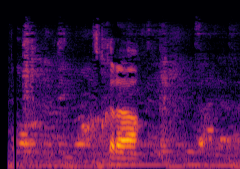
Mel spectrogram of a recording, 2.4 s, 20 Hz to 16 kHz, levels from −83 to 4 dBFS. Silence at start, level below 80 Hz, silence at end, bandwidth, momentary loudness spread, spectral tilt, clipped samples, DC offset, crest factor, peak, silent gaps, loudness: 0.05 s; -50 dBFS; 0 s; 10 kHz; 19 LU; -4 dB/octave; under 0.1%; under 0.1%; 18 dB; -4 dBFS; none; -22 LUFS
